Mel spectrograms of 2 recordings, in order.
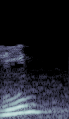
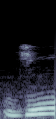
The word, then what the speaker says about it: jeem: Instead of just saying jeem, alright? Instead of saying jeem, we will say jeem.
